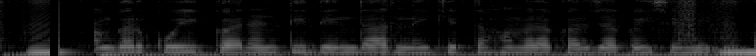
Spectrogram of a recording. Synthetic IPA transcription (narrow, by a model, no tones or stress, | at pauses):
ɐɡəɾkoːiɡɐːɾəɳʈid̪ĩːnd̪aːɾnɐɦĩkʰet̪ɐɦɐmɾakɐɾd͡ʒakɐisemɪliː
